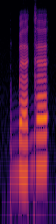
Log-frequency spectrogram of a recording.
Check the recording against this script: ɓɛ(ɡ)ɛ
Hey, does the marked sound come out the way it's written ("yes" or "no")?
yes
